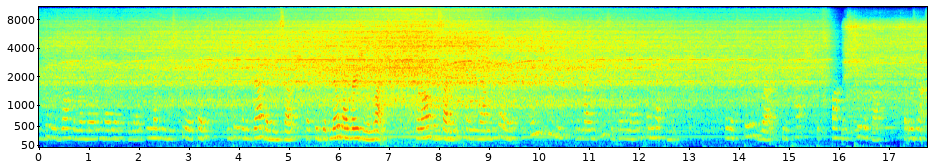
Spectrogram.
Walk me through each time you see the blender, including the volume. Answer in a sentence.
You can hear the blender from 0.0 to 17.7 s, getting louder then quieter.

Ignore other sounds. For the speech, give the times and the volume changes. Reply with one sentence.
The speech can be heard from 0.0 to 17.7 s, getting louder then quieter.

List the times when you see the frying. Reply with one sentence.
You can't hear the frying here.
